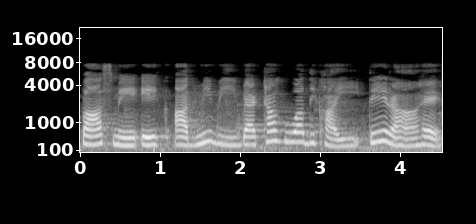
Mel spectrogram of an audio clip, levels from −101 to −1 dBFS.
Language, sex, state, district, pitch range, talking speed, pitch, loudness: Hindi, male, Punjab, Fazilka, 215-280 Hz, 145 wpm, 230 Hz, -16 LUFS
